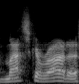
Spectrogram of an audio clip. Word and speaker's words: Masquerada: And also on May 9th, we have Masquerada Songs and Shadows on Switch. That's how you pronounce that one as well.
